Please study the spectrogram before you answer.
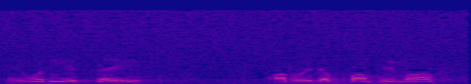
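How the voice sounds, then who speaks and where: An actor playing a brash, ruthless young escaped convict in a 1930s radio crime drama, curt and bossy with slangy talk. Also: male voice, on the high side, steady tone, fast, mellow, close to an everyday voice. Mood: callous. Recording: dull, noisy old 1930s radio recording.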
